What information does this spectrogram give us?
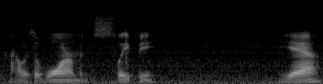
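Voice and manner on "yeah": ordinary delivery, nothing marked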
